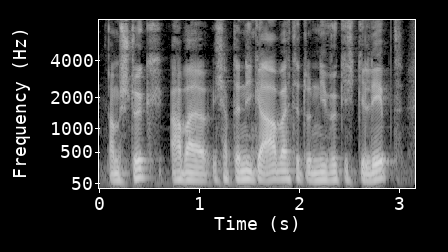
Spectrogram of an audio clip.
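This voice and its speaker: On a very clean recording with a silent background, a man with a plain, everyday voice talks at a moderate pace in a fairly low pitch. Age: 30s. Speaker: DJ, poet and activist. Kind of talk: casual chat. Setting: studio.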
